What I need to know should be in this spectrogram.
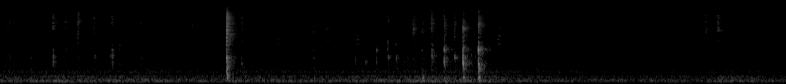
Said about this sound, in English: I will type in the name of the courses that I teach each day.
